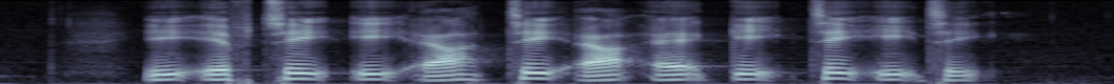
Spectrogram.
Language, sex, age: Danish, male, 60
